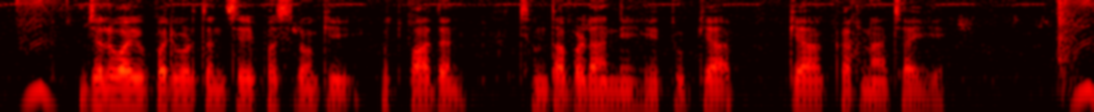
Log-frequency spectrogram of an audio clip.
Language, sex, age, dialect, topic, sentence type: Hindi, male, 25-30, Garhwali, agriculture, question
